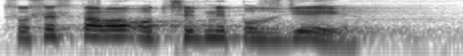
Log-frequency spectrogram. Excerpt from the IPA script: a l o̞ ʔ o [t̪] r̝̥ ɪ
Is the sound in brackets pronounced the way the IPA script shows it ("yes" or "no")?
yes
